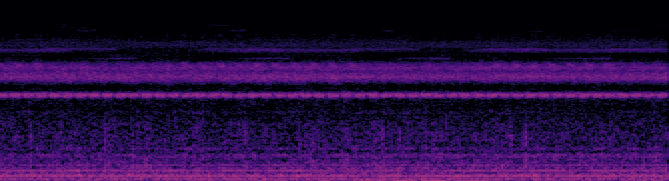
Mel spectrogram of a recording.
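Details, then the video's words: Insects calling at night beside a small fire: a steady, unbroken high shimmer of several continuous pitched bands, with a low hum beneath and no clear breaks. "Sound of Insects"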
